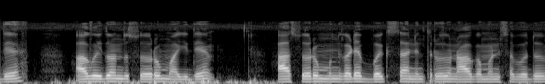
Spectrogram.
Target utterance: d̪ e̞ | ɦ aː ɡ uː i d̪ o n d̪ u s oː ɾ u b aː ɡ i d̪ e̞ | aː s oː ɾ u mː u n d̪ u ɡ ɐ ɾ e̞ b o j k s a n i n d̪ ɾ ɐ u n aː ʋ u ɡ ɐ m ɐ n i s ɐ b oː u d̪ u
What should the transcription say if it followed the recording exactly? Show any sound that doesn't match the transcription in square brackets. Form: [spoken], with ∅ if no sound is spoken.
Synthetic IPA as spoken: d̪ e̞ | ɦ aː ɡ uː i d̪ o n d̪ u s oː ɾ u [m] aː ɡ i d̪ e̞ | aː s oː ɾ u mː u n d̪ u ɡ ɐ [ɽ] e̞ b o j k s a n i n [t̪] ɾ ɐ u n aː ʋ u ɡ ɐ m ɐ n i s ɐ b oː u d̪ u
